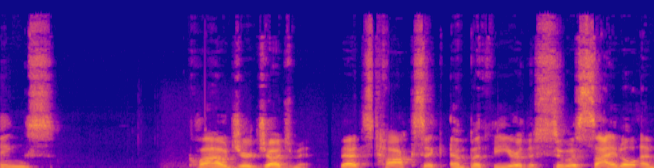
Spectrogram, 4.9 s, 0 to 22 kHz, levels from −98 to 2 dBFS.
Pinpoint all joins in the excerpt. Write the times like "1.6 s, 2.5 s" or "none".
2.7 s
